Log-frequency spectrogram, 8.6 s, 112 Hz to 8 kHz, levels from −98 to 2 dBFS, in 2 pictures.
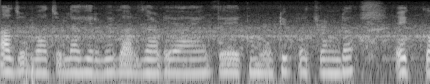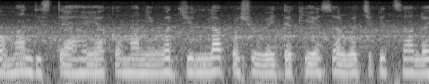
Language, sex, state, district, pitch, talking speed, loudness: Marathi, female, Maharashtra, Washim, 195 Hz, 120 wpm, -21 LUFS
